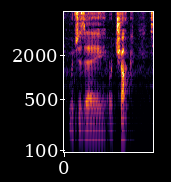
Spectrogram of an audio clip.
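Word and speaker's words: cuk: make instruments and um I bought a small cook which is a or Chuck is how it's pronounced which is a small Indonesian instrument and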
